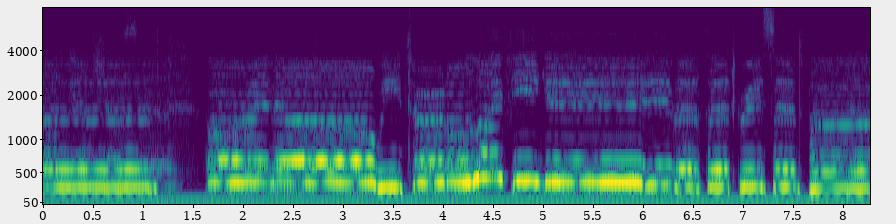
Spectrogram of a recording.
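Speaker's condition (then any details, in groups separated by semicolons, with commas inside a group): No condition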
